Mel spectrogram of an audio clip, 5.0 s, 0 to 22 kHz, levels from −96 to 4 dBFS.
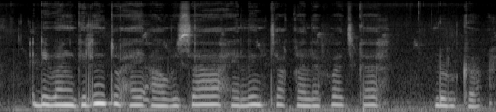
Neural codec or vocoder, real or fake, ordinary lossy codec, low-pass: none; real; none; 19.8 kHz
